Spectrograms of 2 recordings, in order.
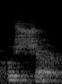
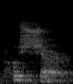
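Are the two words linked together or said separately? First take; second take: linked; linked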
